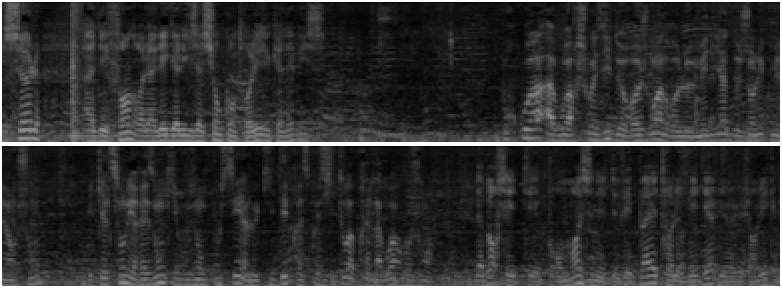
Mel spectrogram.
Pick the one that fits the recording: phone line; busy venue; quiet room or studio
busy venue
